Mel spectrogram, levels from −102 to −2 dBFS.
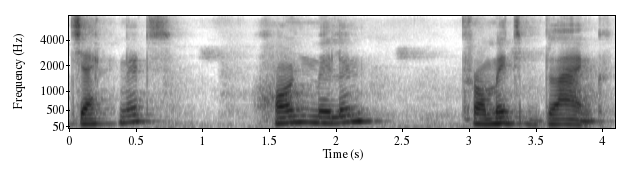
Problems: none marked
